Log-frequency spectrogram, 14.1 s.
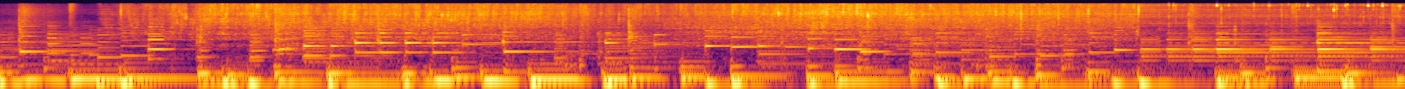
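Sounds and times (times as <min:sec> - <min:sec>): instrumental background music: 0:00.0 - 0:14.0
batter sizzling in hot oil: 0:01.2 - 0:14.0.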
